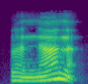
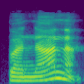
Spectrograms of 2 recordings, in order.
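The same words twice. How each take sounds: The two takes are said the same way.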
